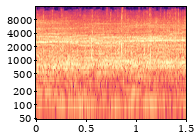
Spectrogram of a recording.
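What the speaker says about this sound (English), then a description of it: "Now the crowd is getting hyped." A crowd at an outdoor skateboarding park contest cheers and claps in a steady, dense roar, loud and continuous over the short stretch.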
